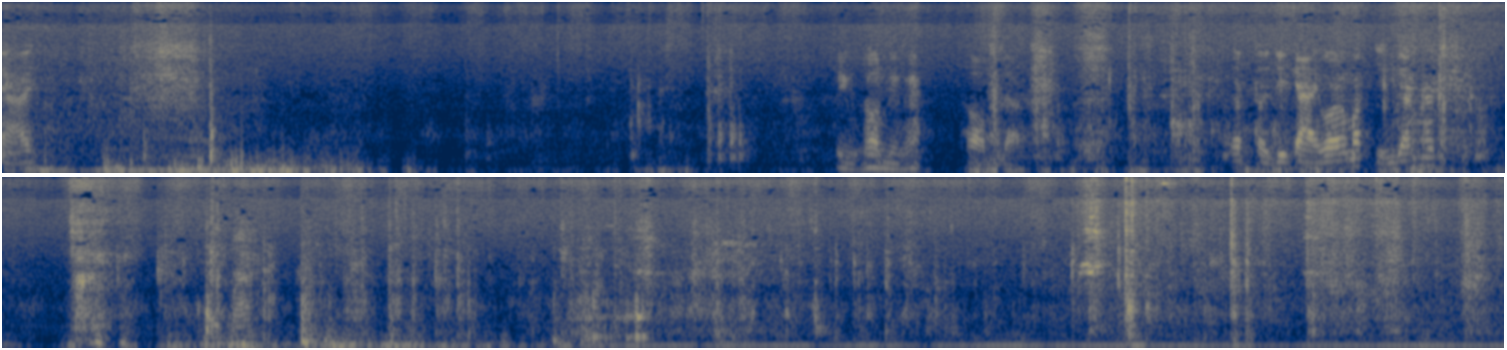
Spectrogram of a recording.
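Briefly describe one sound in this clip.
Wet meat squelches as hands knead it in a bowl.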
